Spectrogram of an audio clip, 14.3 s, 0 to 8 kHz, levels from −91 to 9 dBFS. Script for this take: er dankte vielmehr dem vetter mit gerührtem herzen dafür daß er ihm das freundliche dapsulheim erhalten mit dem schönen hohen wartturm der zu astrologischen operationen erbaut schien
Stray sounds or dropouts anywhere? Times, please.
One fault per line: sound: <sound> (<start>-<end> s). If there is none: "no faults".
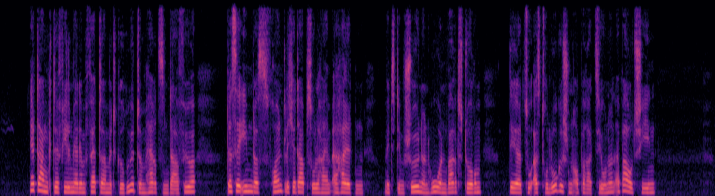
no faults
